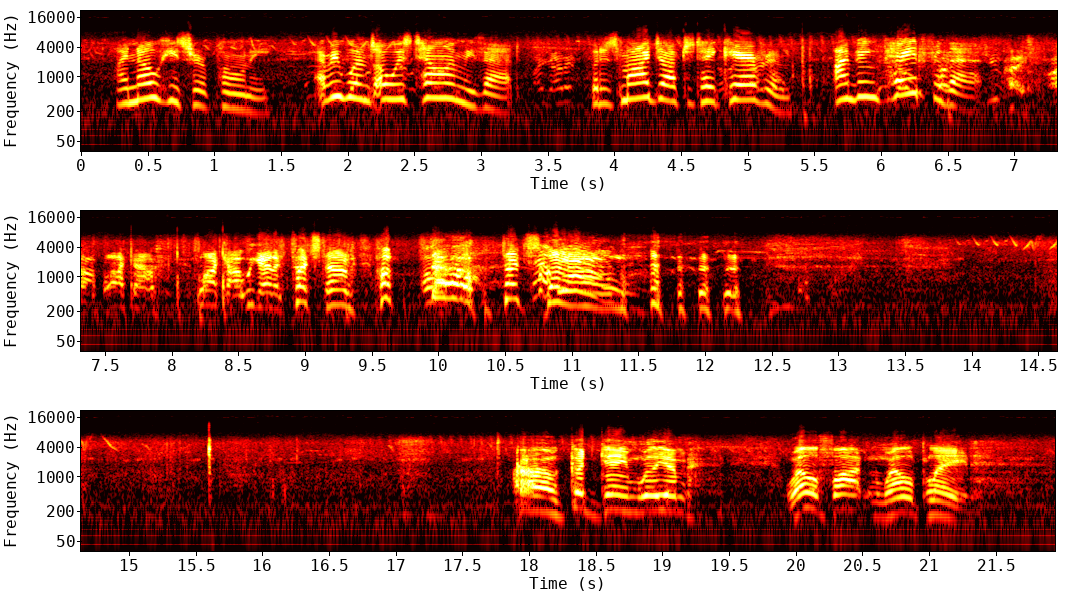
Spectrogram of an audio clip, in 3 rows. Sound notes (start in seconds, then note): 9.2 laughs; 10.0 grunts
